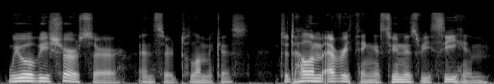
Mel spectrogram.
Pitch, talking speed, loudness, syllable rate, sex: 115 Hz, 205 wpm, -20 LUFS, 5.7 syllables/s, male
